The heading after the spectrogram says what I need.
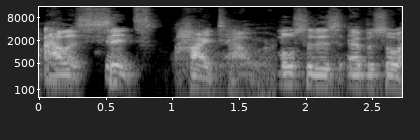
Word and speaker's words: Alicent: Okay, sorry, we've been saying her name wrong. Alicent Hightower.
